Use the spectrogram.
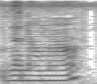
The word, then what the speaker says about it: Lenormand: And make sure they're all facing upwards because there's no reverse in Lenorand or Lenoma as it's pronounced in French.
